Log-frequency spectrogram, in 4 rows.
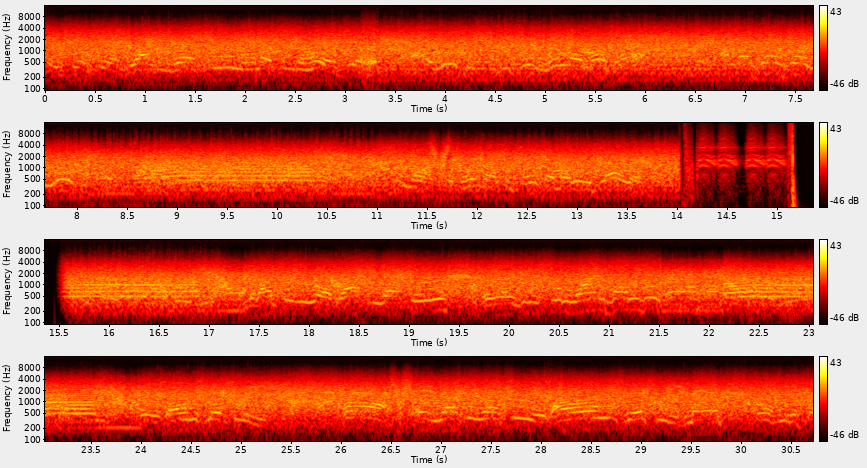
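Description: CB radio receiver on channel 28 playing distant long-range skip signals: loud static with faint, garbled, overlapping voices and a few short clusters of steady whistle tones. About halfway through the signal drops out briefly, ending in a click.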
